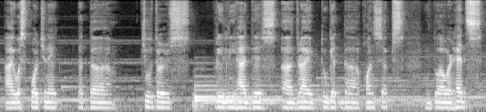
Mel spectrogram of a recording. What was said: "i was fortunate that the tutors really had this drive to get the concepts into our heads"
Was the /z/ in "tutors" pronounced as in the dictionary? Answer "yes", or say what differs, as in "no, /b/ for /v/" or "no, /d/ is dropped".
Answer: no, /s/ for /z/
